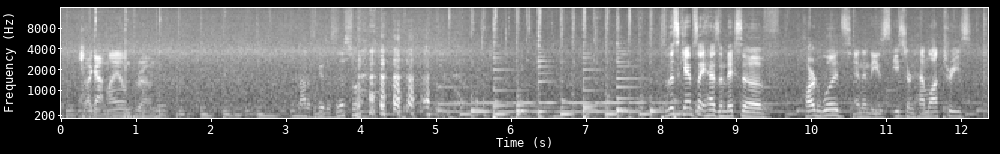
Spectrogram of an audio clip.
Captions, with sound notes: So I got my own throne Not as good as this one! [all laugh] So this campsite has a mix of hardwoods and then these Eastern hemlock trees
